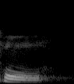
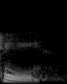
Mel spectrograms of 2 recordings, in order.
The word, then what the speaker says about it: chi: Chi, this one you gotta scrape the back of your throat a little bit. Chi. Chi, as in Bach.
